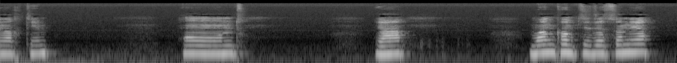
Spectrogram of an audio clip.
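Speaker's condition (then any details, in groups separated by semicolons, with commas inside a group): Spasticity from birth; multiple sclerosis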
